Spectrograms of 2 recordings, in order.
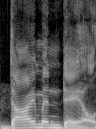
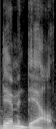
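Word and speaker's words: Dimondale: Somebody says it's pronounced Diamonddale, not Dimmondale.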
